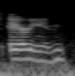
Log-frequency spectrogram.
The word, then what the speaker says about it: Ariens: It's Ariens. Oh, so the E is pronounced.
